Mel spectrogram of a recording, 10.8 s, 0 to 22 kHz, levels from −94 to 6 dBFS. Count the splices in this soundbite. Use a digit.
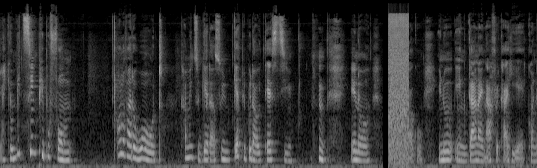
1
